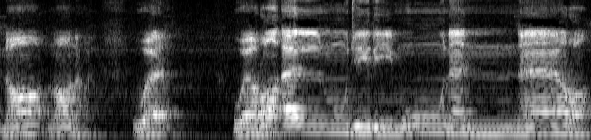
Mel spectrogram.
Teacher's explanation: খেয়াল করেন এখানে মুজরিমুন ন ন যেন না হয় নার না নুনের সাথে এই মাদ হওয়াতে মাদের শব্দ কি হবে পাতলা হবে যেন হেভি না হয়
